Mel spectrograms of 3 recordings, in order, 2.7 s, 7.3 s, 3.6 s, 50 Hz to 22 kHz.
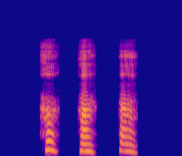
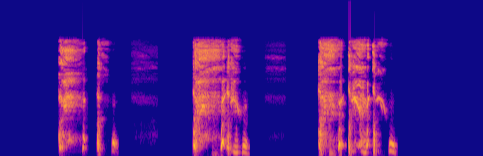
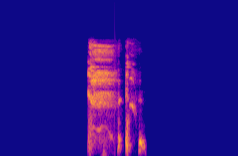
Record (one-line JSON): {"exhalation_length": "2.7 s", "exhalation_amplitude": 27109, "exhalation_signal_mean_std_ratio": 0.36, "three_cough_length": "7.3 s", "three_cough_amplitude": 32767, "three_cough_signal_mean_std_ratio": 0.44, "cough_length": "3.6 s", "cough_amplitude": 30317, "cough_signal_mean_std_ratio": 0.33, "survey_phase": "beta (2021-08-13 to 2022-03-07)", "age": "45-64", "gender": "Female", "wearing_mask": "No", "symptom_cough_any": true, "symptom_runny_or_blocked_nose": true, "symptom_fatigue": true, "symptom_headache": true, "symptom_other": true, "symptom_onset": "3 days", "smoker_status": "Never smoked", "respiratory_condition_asthma": false, "respiratory_condition_other": false, "recruitment_source": "Test and Trace", "submission_delay": "2 days", "covid_test_result": "Positive", "covid_test_method": "RT-qPCR", "covid_ct_value": 19.2, "covid_ct_gene": "ORF1ab gene", "covid_ct_mean": 20.0, "covid_viral_load": "270000 copies/ml", "covid_viral_load_category": "Low viral load (10K-1M copies/ml)"}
